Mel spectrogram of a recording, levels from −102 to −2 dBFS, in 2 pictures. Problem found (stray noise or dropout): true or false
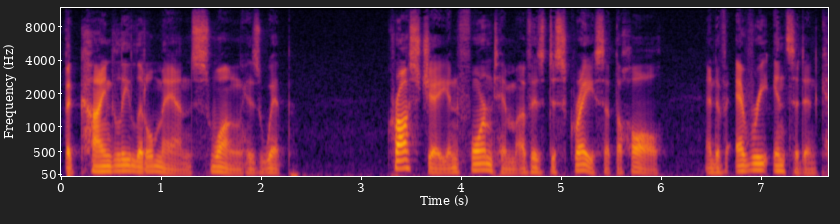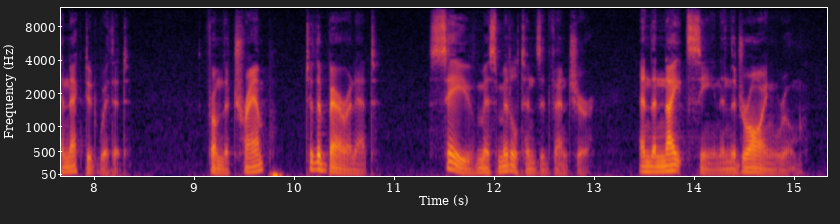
false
